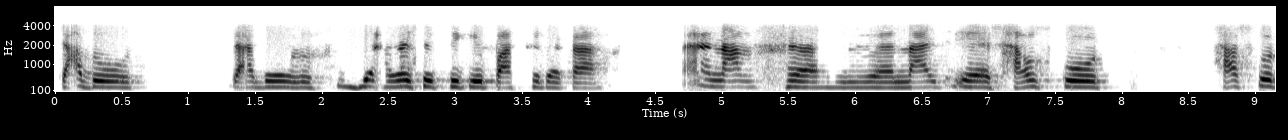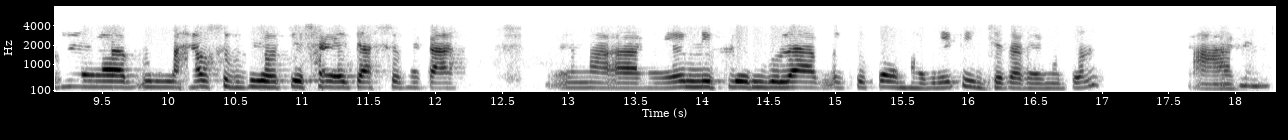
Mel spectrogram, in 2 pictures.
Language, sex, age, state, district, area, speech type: Bengali, female, 60+, West Bengal, Alipurduar, rural, conversation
